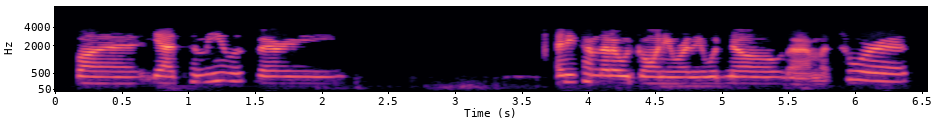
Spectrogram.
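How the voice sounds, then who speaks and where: With a slight Colombian accent, a woman at medium pitch keeps a moderate pace marked by long, frequent pauses. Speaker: podcast guest. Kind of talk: casual chat. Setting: video call.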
